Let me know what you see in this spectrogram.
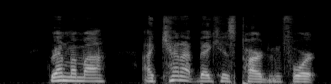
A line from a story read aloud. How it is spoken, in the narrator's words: stopped suddenly tears that were choking me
